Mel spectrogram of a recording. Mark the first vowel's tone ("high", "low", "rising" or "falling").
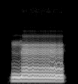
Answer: low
